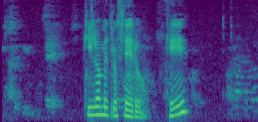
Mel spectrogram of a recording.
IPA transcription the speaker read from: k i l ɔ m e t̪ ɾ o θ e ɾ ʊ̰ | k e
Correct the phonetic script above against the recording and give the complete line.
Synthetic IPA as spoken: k i l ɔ m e t̪ ɾ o θ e ɾ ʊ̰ | k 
